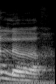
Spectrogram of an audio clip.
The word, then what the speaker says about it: leurs: Leurs itu tambah S, tapi dibacanya leh ya, tetap S-nya tidak dibaca ya.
